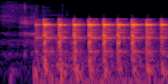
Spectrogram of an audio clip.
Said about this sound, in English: Ice clinking in a glass of Pinot Grigio.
